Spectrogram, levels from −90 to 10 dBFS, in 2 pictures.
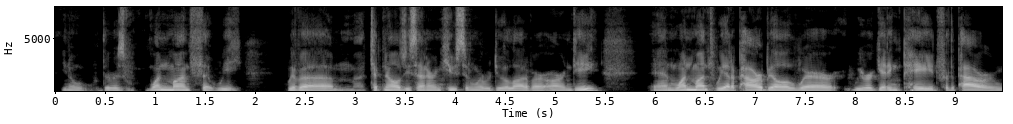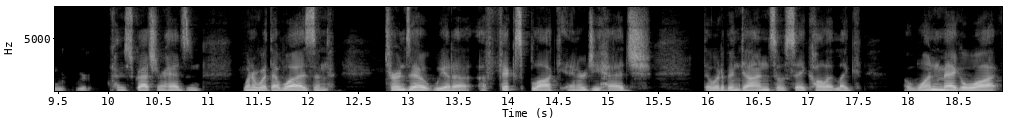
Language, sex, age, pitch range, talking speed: English, male, 30-49, 100-120 Hz, 255 wpm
